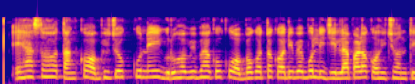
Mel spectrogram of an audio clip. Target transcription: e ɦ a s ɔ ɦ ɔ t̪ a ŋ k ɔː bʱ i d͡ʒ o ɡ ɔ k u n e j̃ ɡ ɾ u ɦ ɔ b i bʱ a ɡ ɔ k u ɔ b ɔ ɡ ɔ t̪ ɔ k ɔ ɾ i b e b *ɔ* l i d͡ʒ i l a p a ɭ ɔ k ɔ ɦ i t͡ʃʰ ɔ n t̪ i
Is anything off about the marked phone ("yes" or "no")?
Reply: yes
